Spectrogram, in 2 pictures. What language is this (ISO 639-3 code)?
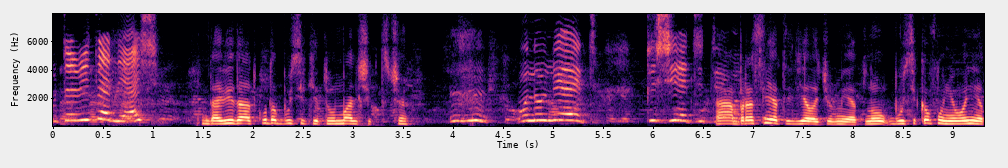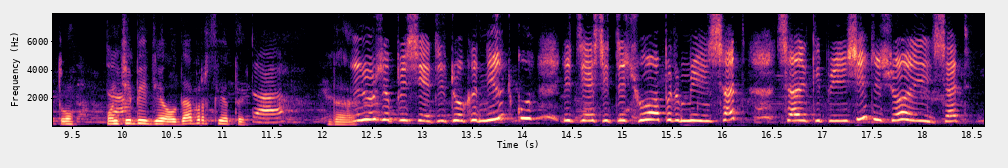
rus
